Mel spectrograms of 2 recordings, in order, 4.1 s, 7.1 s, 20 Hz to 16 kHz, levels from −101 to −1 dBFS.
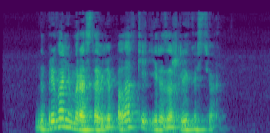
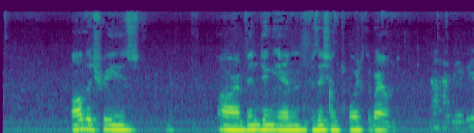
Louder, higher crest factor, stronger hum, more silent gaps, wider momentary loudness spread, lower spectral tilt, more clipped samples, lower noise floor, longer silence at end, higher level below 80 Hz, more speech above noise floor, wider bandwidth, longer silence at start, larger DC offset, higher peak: second, -22 LUFS vs -19 LUFS; first, 20 dB vs 14 dB; neither; neither; about the same, 12 LU vs 12 LU; second, -6.5 dB/octave vs -8.5 dB/octave; neither; first, -72 dBFS vs -56 dBFS; first, 0.8 s vs 0 s; second, -60 dBFS vs -50 dBFS; first, 51 dB vs 38 dB; about the same, 11.5 kHz vs 11.5 kHz; second, 0.55 s vs 1.05 s; neither; about the same, -4 dBFS vs -6 dBFS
